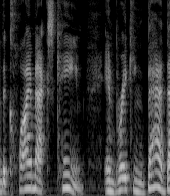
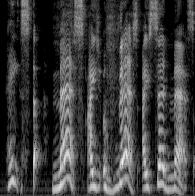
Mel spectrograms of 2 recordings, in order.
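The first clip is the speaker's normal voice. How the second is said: high, louder insistence on the word; protesting the bleep; 4 semitones higher, 3 dB louder, slower than usual. Real, not acted. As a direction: object urgently that the word was innocent.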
